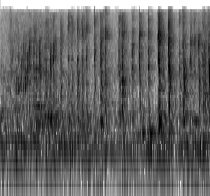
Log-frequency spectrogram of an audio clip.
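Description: Playing cards being handled: faint, rapid clicking of card edges as a chosen card is pushed back into the deck.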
